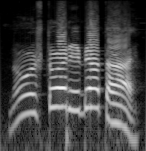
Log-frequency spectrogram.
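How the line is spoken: Cheerful shout. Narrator (Russian): весело выкрикнул комментатор

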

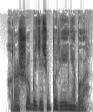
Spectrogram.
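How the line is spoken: Snort, then breaks off. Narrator (Russian): хмыкнул я и осекся

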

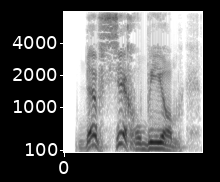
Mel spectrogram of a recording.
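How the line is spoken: Snarling growl. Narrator (Russian): рыкнул, скались

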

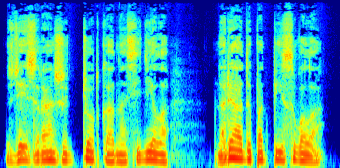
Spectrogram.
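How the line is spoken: Deep bass voice. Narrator (Russian): пробасил Родин

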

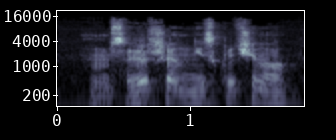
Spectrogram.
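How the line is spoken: Calm. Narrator (Russian): спокойно сказал Столяров

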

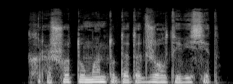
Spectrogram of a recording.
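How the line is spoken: Muttered. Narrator (Russian): пробормотал Никита

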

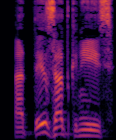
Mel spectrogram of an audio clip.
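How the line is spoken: Angry one-eyed man. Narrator (Russian): сердито ответил одноглазый

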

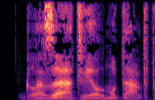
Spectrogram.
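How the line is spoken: Booming drone. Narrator (Russian): прогудел Круче

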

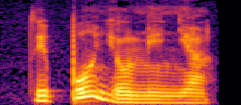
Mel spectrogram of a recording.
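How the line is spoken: Hissing. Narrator (Russian): Жига зашипел

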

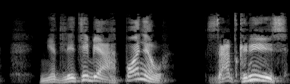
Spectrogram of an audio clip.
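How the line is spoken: Elephant's barking snap. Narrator (Russian): рявкнул на него слон

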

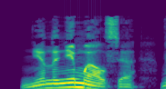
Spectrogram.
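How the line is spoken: Angry objection. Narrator (Russian): возразил Магадан сердито

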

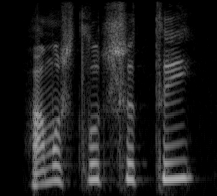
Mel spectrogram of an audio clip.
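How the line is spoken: Hesitant. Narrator (Russian): Неуверенно начал Олег

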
